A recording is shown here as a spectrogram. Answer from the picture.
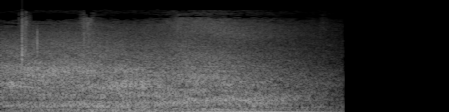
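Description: A car driving past on the road, steady engine and tyre noise with a low rumble, cut off abruptly about three and a half seconds in.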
